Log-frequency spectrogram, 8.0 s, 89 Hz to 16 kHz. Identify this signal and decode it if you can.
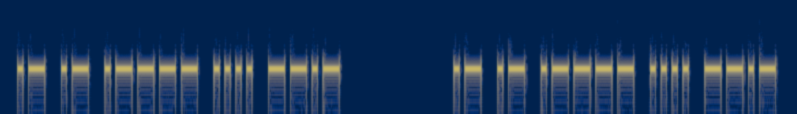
Morse code, heard as a keyed tone, about 22 wpm, 700 Hz. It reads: AA1HQ AA1HQ
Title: USA Call Signs - 5 Characters - Repeated 2x - 22wpm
